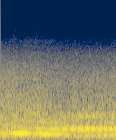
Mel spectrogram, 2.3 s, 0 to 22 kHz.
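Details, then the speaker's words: 2018 Maserati GranTurismo with replacement 4.7-liter V8 on first test drive: deep, steady V8 drone pulling cleanly under acceleration through non-resonated X-pipe, sport mode bypassing mufflers, two primary cats retained; normal healthy exhaust note. "gosh that sounds so good that non-resonated x-pipe with sport mode bypassing the mufflers basically it's like darn near straight pipes except you still have the two primary cats"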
